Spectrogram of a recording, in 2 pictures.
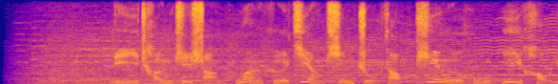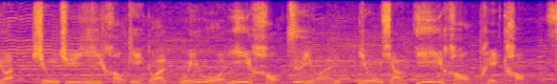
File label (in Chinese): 地产广告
